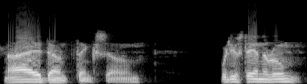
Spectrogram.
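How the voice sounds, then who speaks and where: An actor playing a calm, probing western gunman who mediates, measured and terse, in vintage radio drama. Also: lowish voice, creaky, full character voice. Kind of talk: Golden Age radio western acting with first-person narration. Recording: dull vintage radio with background din.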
